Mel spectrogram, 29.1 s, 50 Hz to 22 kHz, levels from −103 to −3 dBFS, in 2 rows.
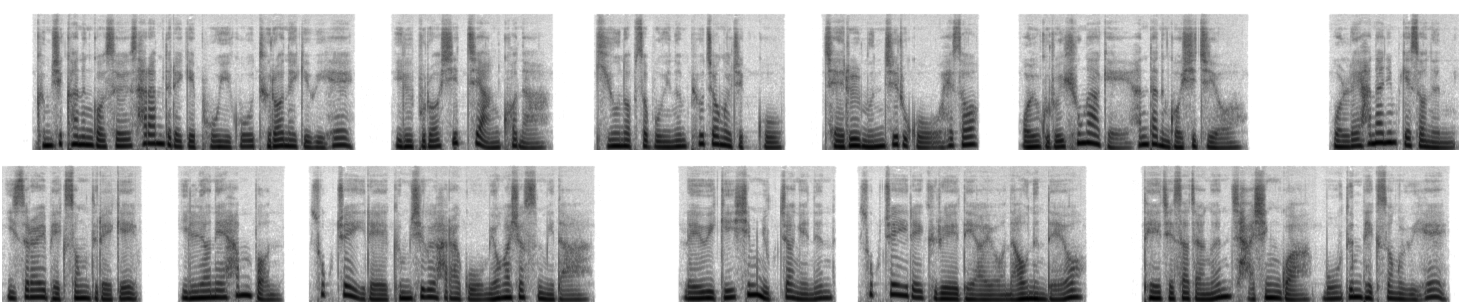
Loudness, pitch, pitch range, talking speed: -14 LUFS, 160 Hz, 140-185 Hz, 275 characters per minute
